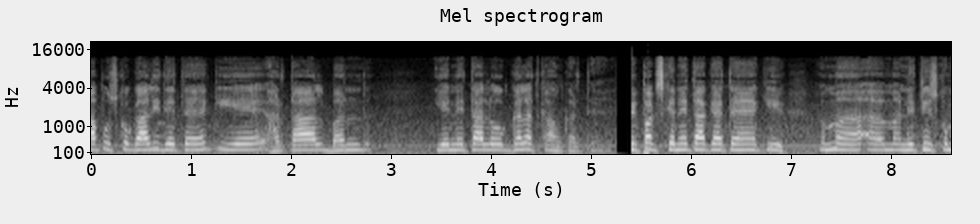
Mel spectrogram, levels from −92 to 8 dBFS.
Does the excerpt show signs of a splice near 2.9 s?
no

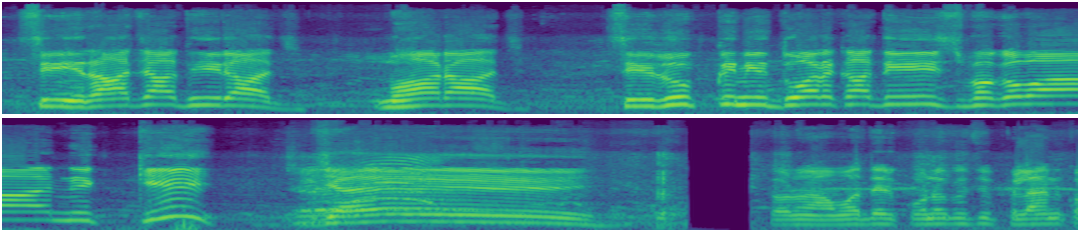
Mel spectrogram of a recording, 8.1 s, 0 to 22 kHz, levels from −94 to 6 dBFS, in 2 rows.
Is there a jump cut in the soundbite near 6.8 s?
yes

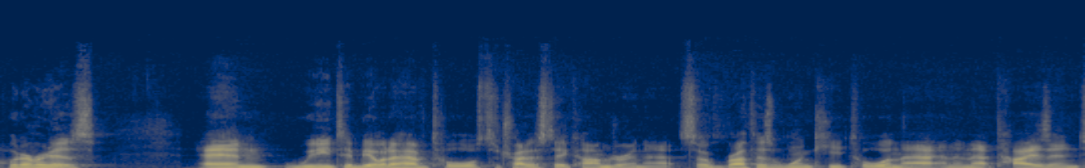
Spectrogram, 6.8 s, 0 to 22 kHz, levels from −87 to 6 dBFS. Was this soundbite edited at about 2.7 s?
no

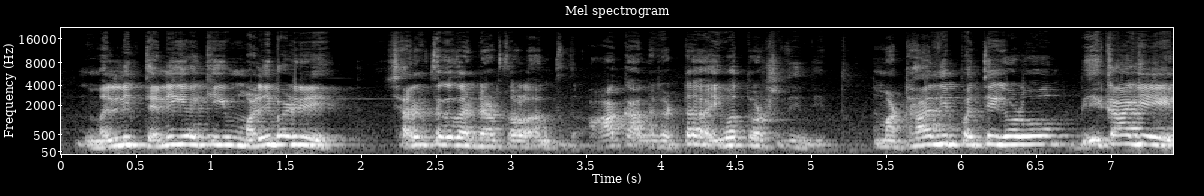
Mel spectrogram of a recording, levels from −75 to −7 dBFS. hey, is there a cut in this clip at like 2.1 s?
no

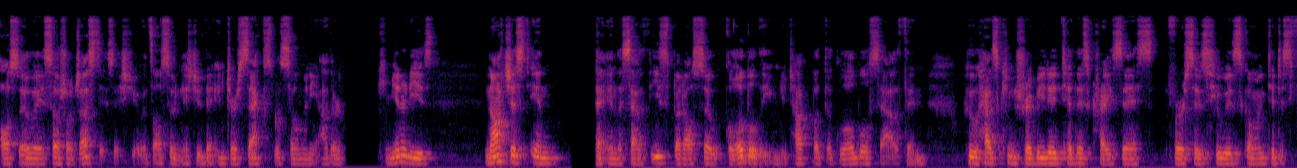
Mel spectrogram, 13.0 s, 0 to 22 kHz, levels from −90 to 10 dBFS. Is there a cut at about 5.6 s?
yes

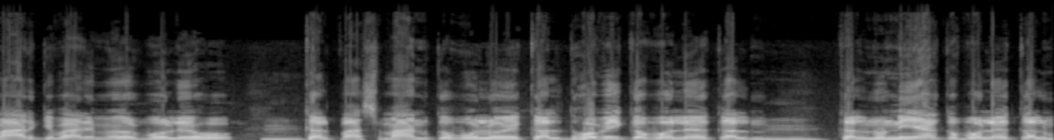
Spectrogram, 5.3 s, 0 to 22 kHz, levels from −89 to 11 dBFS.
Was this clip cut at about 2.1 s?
no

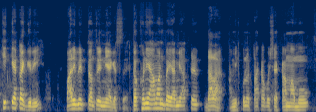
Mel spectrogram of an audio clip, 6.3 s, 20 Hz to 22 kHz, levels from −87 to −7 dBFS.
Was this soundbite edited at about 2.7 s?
yes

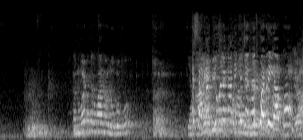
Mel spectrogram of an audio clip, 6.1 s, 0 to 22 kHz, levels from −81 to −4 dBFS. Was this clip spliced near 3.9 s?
yes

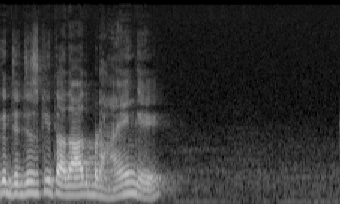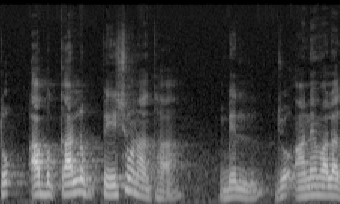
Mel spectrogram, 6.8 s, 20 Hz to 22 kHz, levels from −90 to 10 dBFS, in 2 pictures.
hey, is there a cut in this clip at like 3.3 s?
no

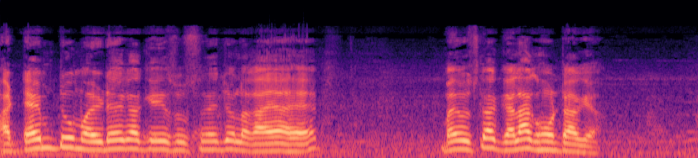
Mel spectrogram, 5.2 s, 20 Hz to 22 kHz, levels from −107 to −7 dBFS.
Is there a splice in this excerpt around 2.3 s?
no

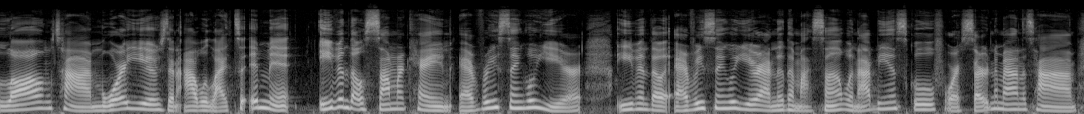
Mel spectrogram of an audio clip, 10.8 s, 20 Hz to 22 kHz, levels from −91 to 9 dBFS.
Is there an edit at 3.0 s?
yes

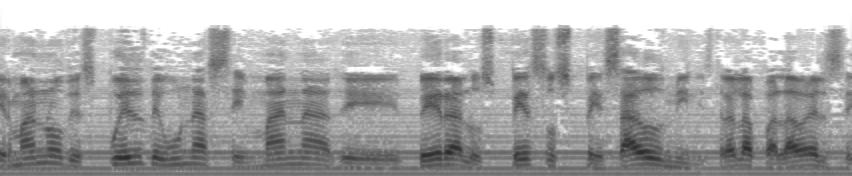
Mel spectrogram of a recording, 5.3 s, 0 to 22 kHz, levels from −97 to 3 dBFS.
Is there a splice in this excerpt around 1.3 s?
yes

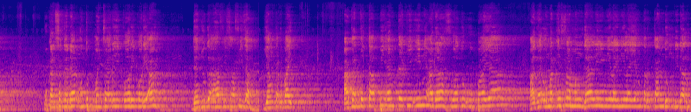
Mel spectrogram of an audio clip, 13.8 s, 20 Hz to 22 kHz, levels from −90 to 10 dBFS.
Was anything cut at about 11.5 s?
no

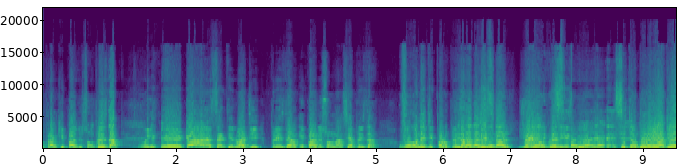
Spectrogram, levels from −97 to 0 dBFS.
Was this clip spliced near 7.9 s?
yes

